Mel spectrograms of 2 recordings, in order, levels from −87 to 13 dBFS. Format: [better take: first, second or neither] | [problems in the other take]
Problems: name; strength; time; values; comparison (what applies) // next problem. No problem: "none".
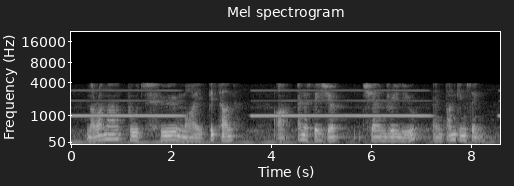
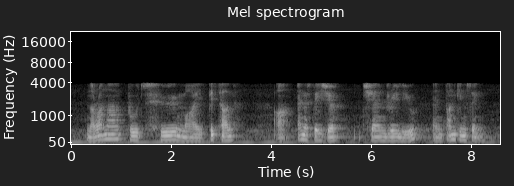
second | background sound (Wind instrument, woodwind instrument); 6 dB below the speech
